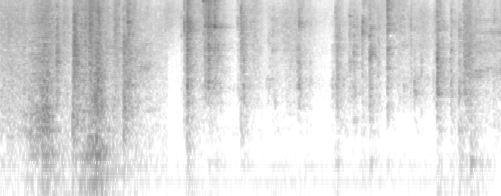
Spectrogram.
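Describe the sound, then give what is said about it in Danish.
Clunks and rattling clicks as windows are shut and a door is opened in a studio, a busy run of sharp knocks and latch sounds over a few seconds, with no one talking. “Men hvis du lukker vinduer, så åbner jeg døren.”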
